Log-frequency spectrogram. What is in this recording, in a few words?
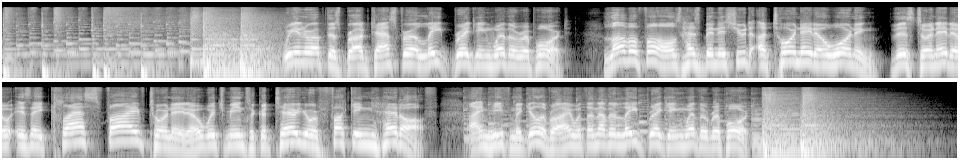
News Tornado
